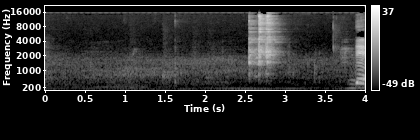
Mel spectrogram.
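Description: A woman drinking quietly from a glass, then a short clatter of a metal spoon against the drinking glass about two and a half seconds in.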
